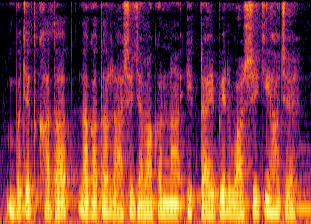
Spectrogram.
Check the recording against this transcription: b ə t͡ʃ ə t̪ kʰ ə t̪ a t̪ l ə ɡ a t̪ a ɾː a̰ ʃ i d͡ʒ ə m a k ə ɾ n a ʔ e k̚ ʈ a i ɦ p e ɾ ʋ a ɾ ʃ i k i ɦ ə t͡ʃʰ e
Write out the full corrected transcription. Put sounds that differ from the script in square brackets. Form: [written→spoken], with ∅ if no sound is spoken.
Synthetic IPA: b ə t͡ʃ ə t̪ kʰ [ə→a] t̪ a t̪ l ə ɡ a t̪ a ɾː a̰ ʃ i d͡ʒ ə m a k ə ɾ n a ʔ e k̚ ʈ a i [ɦ→∅] p e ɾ ʋ a ɾ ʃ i k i ɦ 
